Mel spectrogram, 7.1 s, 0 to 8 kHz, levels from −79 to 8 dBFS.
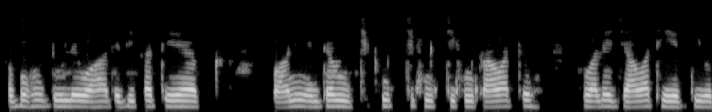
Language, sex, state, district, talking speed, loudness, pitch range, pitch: Chhattisgarhi, male, Chhattisgarh, Kabirdham, 160 wpm, -15 LUFS, 150-160 Hz, 155 Hz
